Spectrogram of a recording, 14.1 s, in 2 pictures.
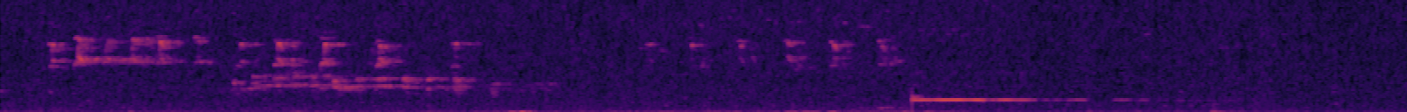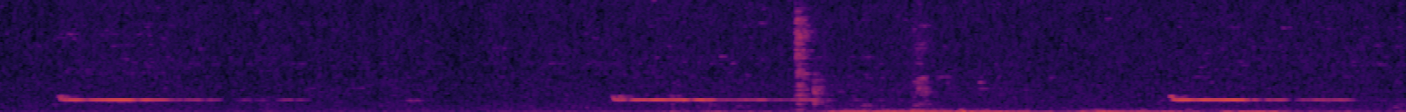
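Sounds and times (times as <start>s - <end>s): small birds twittering: 0.2s - 5.9s, 10.1s - 14.0s
steady whistled bird note: 12.8s - 14.0s.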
